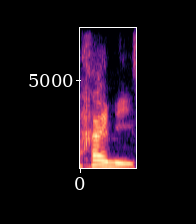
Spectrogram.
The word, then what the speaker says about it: Jaime: somebody here with him I'm gonna ask that person how you say his name and I just checked with his mom I think and she said Jaime so Jaime Australia made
